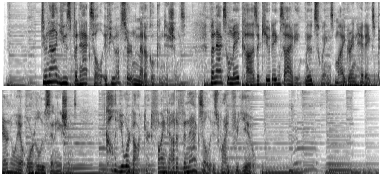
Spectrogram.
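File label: voice over upbeat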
